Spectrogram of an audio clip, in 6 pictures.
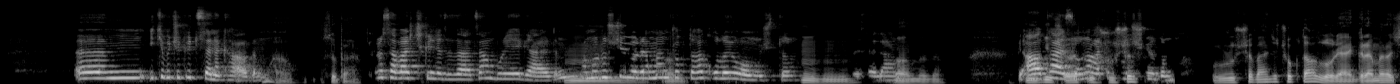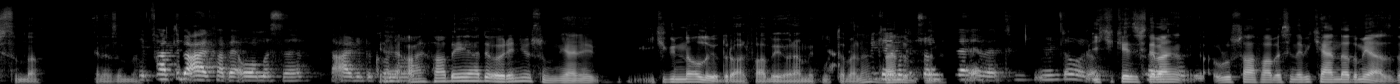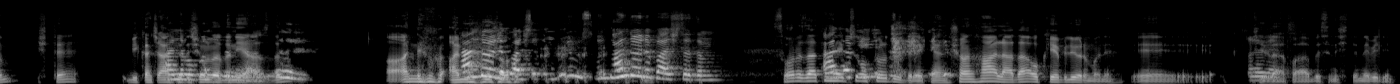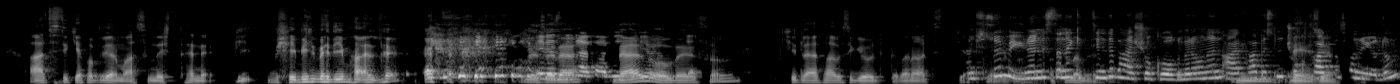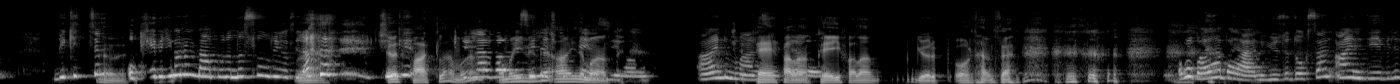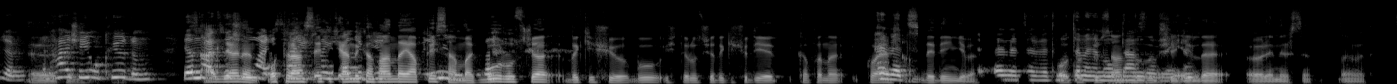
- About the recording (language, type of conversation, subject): Turkish, unstructured, Hobiler insanlara nasıl mutluluk verir?
- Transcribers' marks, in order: in English: "Wow"; distorted speech; other background noise; tapping; laughing while speaking: "A annem, annemin o çok iyi"; chuckle; chuckle; laughing while speaking: "bir şey bilmediğim halde"; chuckle; laughing while speaking: "En azından alfabeyi biliyorum diye"; chuckle; laughing while speaking: "oradan"; unintelligible speech; chuckle; in English: "translate'i"; unintelligible speech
